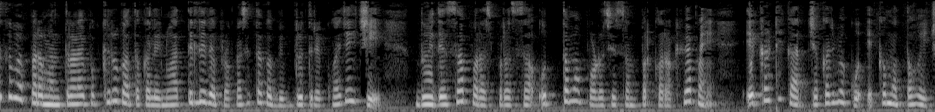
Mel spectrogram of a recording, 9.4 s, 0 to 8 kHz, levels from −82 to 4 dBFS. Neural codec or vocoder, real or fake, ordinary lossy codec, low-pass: none; real; none; none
